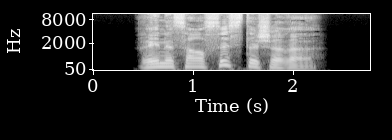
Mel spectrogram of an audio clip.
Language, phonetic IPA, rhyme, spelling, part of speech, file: German, [ʁənɛsɑ̃ˈsɪstɪʃəʁə], -ɪstɪʃəʁə, renaissancistischere, adjective, De-renaissancistischere.ogg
